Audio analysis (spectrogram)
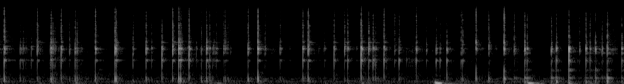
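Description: Long nails tap rapidly and unevenly on a small, round, printed metal Spot it! card game tin that holds cards. Each tap is a short, bright metallic click with a ring near 2 kHz that dies away almost instantly, and the taps keep coming in dense bursts for the whole clip.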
